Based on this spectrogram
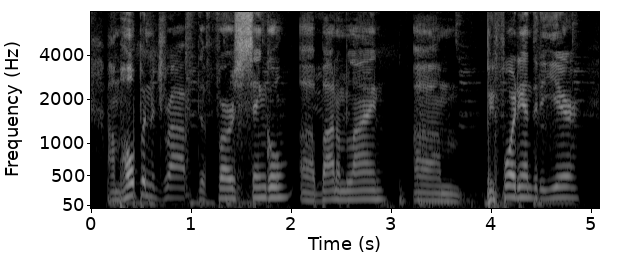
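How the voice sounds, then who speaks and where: A man speaks with a fairly high pitch and an American accent. His intonation is lively, with music playing in the background. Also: moderate pace. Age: 20s. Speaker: rapper. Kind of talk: casual chat.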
